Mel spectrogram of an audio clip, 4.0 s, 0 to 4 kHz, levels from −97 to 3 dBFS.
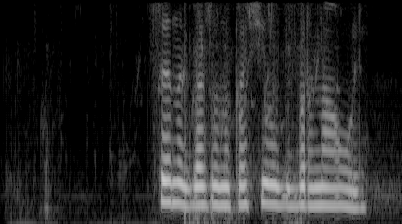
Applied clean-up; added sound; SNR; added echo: neural separator model SepFormer DNS4.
